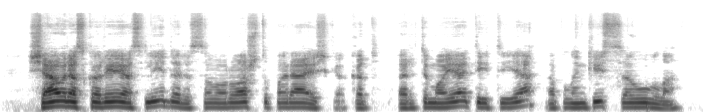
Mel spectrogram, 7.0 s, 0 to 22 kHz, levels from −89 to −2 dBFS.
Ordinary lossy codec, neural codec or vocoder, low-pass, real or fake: MP3, 96 kbps; none; 14.4 kHz; real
